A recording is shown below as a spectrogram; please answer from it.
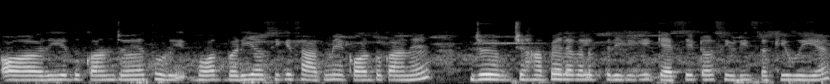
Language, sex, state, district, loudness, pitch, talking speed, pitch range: Hindi, female, Uttar Pradesh, Ghazipur, -16 LUFS, 215 Hz, 210 wpm, 210-225 Hz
